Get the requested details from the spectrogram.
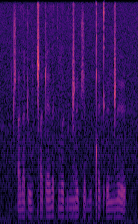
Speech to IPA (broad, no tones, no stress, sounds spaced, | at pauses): t͡ʃʼ a ð a ʈ u v ǁ a ʈ ɛ ð ɛ k v ə ɡ u ŋ͡ǁ ø t͡ʃ ɛ b u ǃ ɛ kʼ ø ŋ͡ǁ ø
